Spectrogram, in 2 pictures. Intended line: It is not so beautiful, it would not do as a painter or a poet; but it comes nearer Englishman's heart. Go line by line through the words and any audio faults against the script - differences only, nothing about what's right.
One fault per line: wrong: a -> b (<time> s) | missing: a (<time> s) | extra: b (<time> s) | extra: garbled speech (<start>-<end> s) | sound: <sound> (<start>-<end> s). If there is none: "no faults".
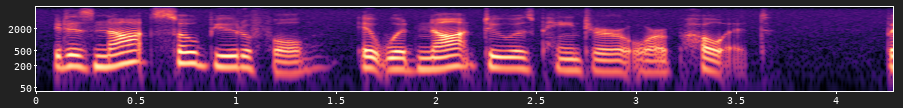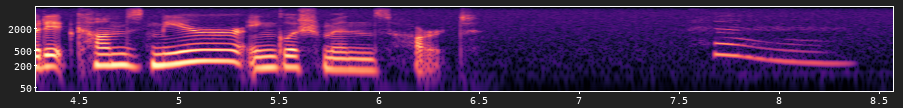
sound: sigh (7.5-8.4 s)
